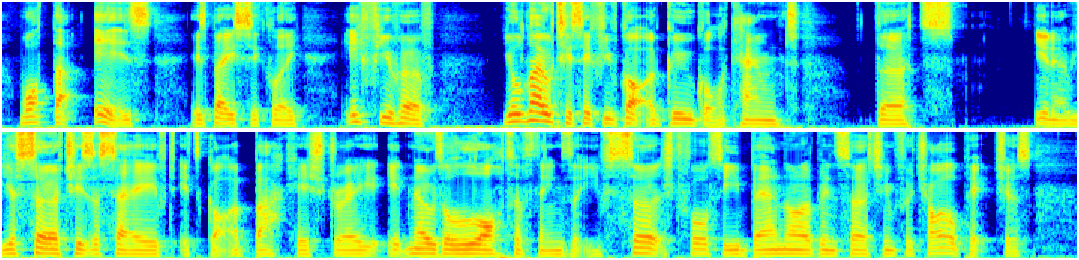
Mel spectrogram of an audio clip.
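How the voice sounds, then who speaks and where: On a very clean recording against a silent background, the pitch varies in an ordinary way. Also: man, medium pitch for a man. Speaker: youtuber. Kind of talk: webcam commentary. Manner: fast; animated.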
